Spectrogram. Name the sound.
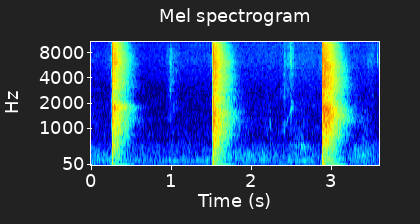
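hand clapping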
